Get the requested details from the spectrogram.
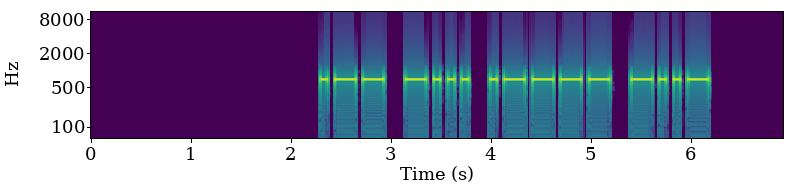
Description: Morse code, heard as a keyed tone, about 17 wpm, 700 Hz. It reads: WB1X
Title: USA Call Signs - 4 Characters - Repeated 2x - 17wpm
